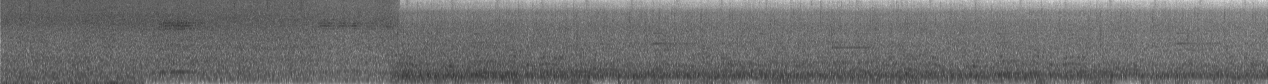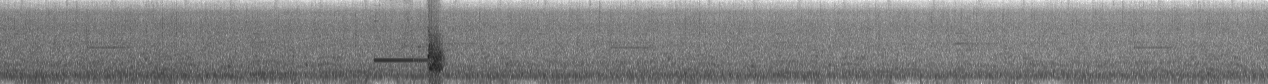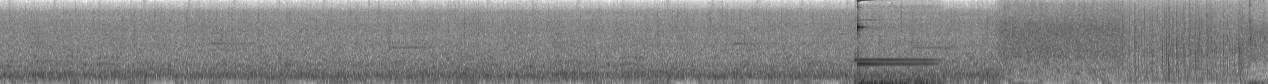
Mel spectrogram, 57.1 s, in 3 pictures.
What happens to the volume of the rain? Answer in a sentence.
The loudness of the rain goes down.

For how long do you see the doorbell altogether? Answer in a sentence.
You can hear the doorbell for 2 seconds altogether.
